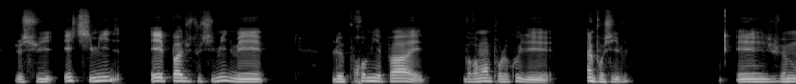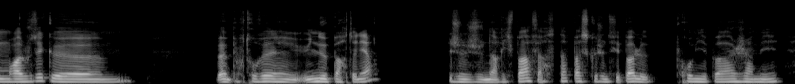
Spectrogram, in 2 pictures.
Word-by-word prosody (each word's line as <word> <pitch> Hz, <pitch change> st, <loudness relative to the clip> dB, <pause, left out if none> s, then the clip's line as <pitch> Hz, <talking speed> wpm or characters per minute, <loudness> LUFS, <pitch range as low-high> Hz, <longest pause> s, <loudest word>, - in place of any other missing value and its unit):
Je 120 Hz, -, -4 dB
suis 130 Hz, -1 st, -2 dB
et 165 Hz, +3 st, +3 dB
timide 170 Hz, +6 st, 0 dB, 0.3 s
et 155 Hz, +2 st, +7 dB
pas 160 Hz, 0 st, +4 dB
du 145 Hz, -1 st, -3 dB
tout 145 Hz, -, -9 dB
timide, 155 Hz, +6 st, -1 dB
mais 125 Hz, -4 st, +3 dB, 0.6 s
le 130 Hz, 0 st, +1 dB
1er 155 Hz, +1 st, 0 dB
pas 145 Hz, -1 st, +5 dB
est 100 Hz, -, -5 dB, 0.4 s
vraiment, 130 Hz, +5 st, +1 dB
pour 130 Hz, -4 st, -3 dB
le 120 Hz, -, -3 dB
coup, 145 Hz, -, -2 dB
il 115 Hz, -, 0 dB
est 110 Hz, -2 st, +1 dB, 0.3 s
impossible 130 Hz, -5 st, +1 dB, 1.1 s
et 125 Hz, +1 st, +3 dB
je 125 Hz, -, -6 dB
vais 130 Hz, 0 st, -1 dB
même 130 Hz, -1 st, +2 dB
rajouter 130 Hz, +5 st, +2 dB
que, 120 Hz, -4 st, +3 dB
hem, 115 Hz, +1 st, -6 dB, 1.0 s
bah, 120 Hz, -, +2 dB
pour 125 Hz, +3 st, -8 dB
trouver 130 Hz, -3 st, +1 dB
une 130 Hz, +2 st, +3 dB
partenaire, 125 Hz, +2 st, -1 dB, 0.8 s
je 125 Hz, -3 st, -2 dB
je 115 Hz, 0 st, -4 dB
n'arrive 115 Hz, +3 st, -1 dB
pas 140 Hz, +1 st, +4 dB
à -, -, +1 dB
faire -, -, -6 dB
ça, 150 Hz, -, -4 dB
parce 140 Hz, -2 st, -1 dB
que 135 Hz, -, -8 dB
je -, -, -5 dB
ne -, -, -3 dB
fais 125 Hz, -, -6 dB
pas 130 Hz, 0 st, +3 dB
le 120 Hz, -4 st, -2 dB, 0.2 s
1er, 125 Hz, -1 st, -1 dB
jamais. 125 Hz, +1 st, -1 dB
130 Hz, 185 wpm, -25 LUFS, 120-140 Hz, 1.1 s, et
